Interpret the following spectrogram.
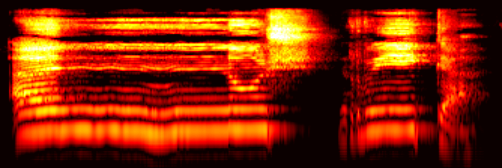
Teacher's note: Ra baris bawah kena baca dengan nipis, senyum.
